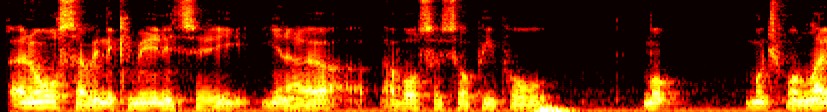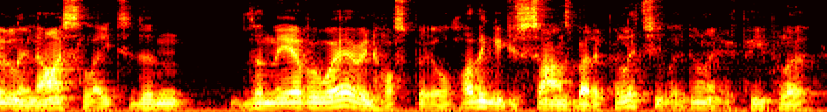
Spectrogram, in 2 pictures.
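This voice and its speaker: A man talks through his views in a relaxed chat, often restarting his sentences. His voice sits somewhat low. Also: quick pace, hardly any pauses. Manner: hesitant, restarts often, opinionated. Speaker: podcast co-host, former mental health worker. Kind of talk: casual chat.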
